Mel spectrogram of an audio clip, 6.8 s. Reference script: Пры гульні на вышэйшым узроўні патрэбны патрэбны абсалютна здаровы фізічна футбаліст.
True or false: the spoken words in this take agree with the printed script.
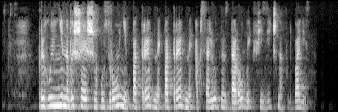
true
